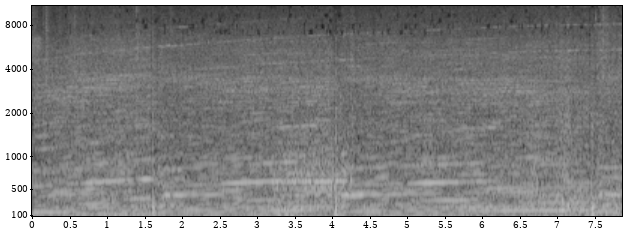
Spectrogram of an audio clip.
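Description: A car engine revs steadily in a racing video game during a Friday night run, a continuous loud drone with shifting pitch and a few brief knocks, heard alone without talk.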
